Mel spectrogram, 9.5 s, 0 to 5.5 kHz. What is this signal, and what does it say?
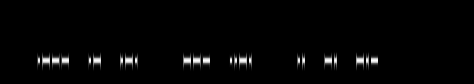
Morse code, heard as a keyed tone, about 25 wpm, spaced as for 15 wpm, 600 Hz. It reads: JAR OF INK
